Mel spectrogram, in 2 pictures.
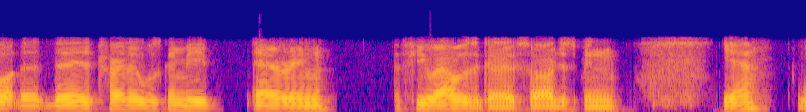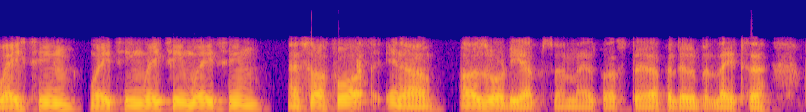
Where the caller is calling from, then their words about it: London, United Kingdom; from London.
